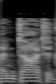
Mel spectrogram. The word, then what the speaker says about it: indicted: amazing LOL these stupid Democrats can't even spell indicted right I've never heard it with the sea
